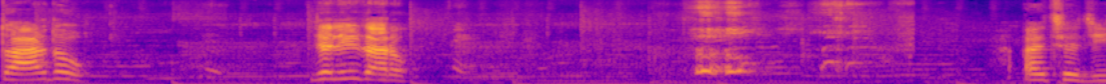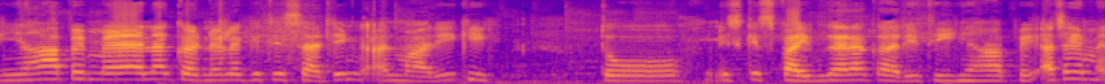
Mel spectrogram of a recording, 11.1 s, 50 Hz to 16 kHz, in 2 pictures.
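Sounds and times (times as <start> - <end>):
background music: 0.0 - 11.0
small child giggling: 3.4 - 4.5.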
